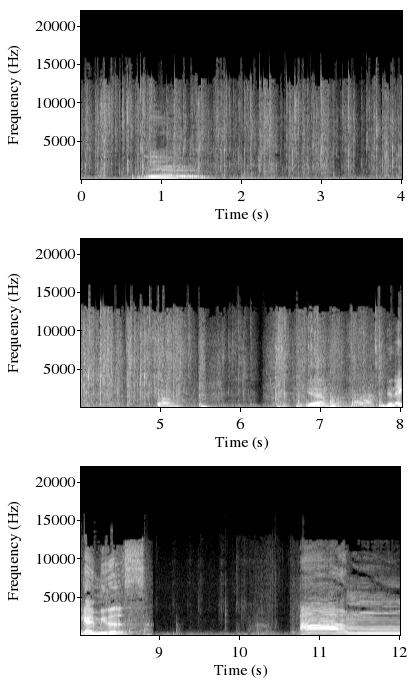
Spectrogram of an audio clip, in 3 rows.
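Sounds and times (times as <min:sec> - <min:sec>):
packaging crinkling and rustling: 0:00.0 - 0:07.1.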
